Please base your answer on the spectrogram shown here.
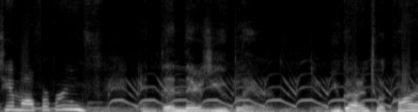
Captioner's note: siren blaring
